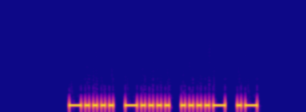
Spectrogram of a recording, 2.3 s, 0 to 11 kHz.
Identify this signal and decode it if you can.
Morse code, heard as a keyed tone, about 40 wpm, 700 Hz. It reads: 664A
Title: All Cut Numbers - 4-Digit 40wpm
